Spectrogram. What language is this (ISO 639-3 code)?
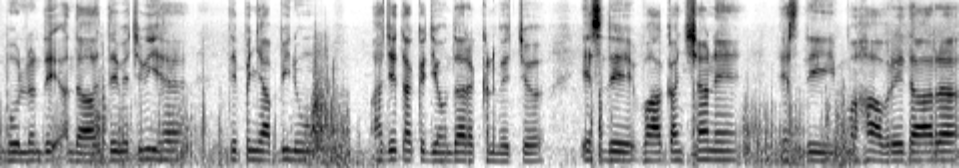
pan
